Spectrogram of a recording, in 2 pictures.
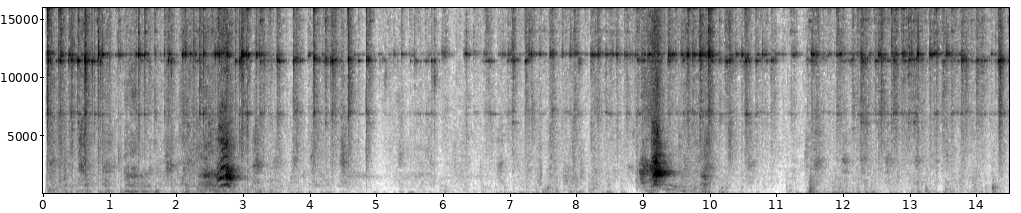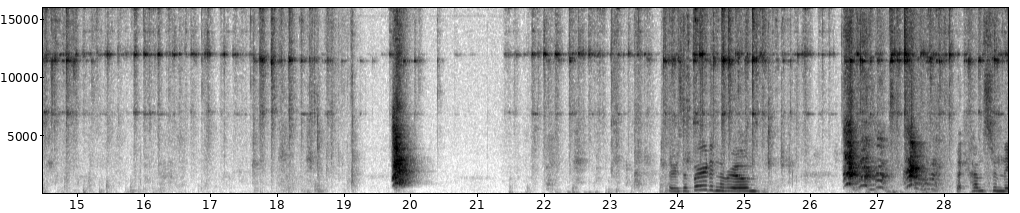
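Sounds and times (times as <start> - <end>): dog barking sharply: 19.7 - 20.2, 26.5 - 27.9.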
